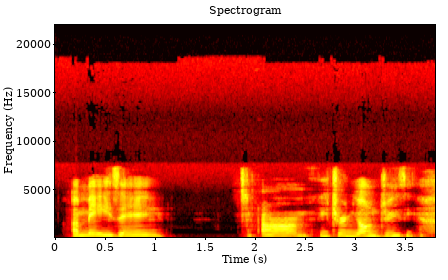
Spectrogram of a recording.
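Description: Here is a woman with a plain, everyday voice and an American accent. She speaks at a fairly slow pace with a fairly low pitch. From Maryland. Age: 20s. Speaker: stage actor. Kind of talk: casual chat.

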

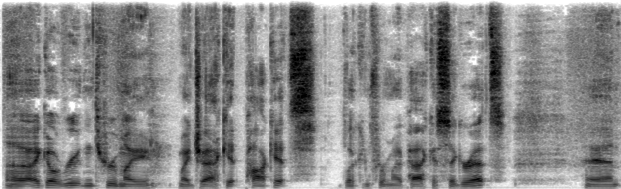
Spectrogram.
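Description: In a relaxed tone, a man speaks fairly slowly at a fairly low pitch with fairly even intonation. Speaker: stay-at-home dad and player. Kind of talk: tabletop RPG roleplay, noir detective narration. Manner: dry, deadpan noir detective delivery; relaxed, casual, hesitant with fillers.

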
